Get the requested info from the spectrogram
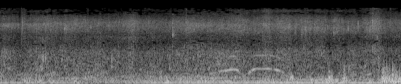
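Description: Boat under way: a steady low engine hum under wind buffeting the microphone and water rushing past the hull, with faint voices in the background.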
